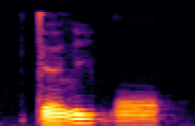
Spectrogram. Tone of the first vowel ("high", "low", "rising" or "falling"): low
